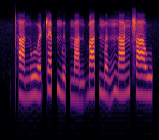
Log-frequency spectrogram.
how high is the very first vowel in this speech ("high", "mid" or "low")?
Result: low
